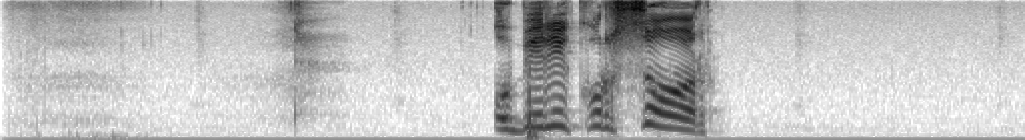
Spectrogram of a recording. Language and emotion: Russian, angry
